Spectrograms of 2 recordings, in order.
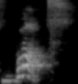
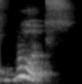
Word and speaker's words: boots: and then you change when you said my my boots Bots you know it's boots okay boots very good and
